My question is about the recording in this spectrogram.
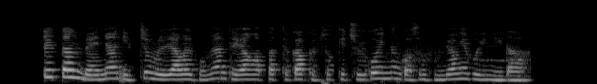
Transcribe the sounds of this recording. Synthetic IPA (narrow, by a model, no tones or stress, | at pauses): iɭt͈anme̞ɲʌnip̚t͡ɕ͈umuʎːaŋɯɭpomjʌnte̞jaŋapʰatʰɯɡakɯp̚s͈okʰit͡ɕuɭɡoinːɯnɡʌsʰɯnpummjʌŋɦe̞boimɲida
